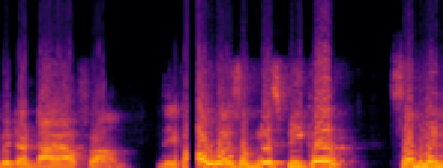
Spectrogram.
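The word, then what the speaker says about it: diaphragm: This is डायफ्राम। Okay? इसमें जी silent है।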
